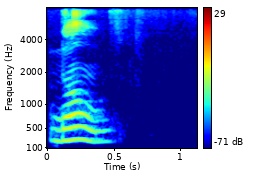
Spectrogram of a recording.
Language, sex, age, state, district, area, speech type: Nepali, female, 18-30, West Bengal, Kalimpong, rural, read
